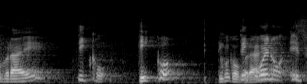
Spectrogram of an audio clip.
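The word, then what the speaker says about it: Tycho: ¿Cómo se pronuncia? ¿Chicho Brahe? Tico.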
